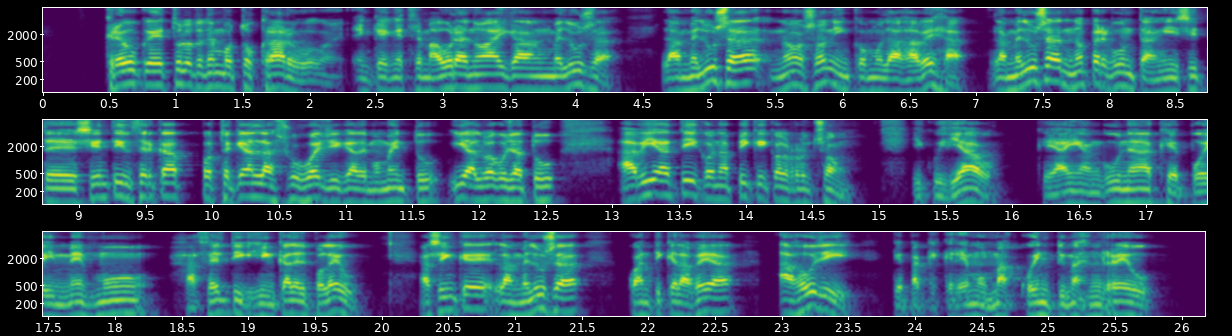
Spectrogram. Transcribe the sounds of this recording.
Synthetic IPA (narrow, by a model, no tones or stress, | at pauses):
kɾe̞wke̞est̪olo̞t̪e̞nẽ̞mot̪o̞kɾaɾue̞ŋke̞ːŋe̞ht̪ɾe̞maðuɾano̞ajɣaŋme̞lus̬a̰ | laɦme̞lusano̞so̞nĩŋko̞mulasaβ̞e̞ɦa̰laɦme̞lusazno̞pe̞ɾɣunt̪aŋisit̪e̞sje̞nt̪inθe̞ɾkapoht̪e̞keanlasuɦwe̞ʎiɣaðe̞mõmẽnt̪uialwe̞ɣ̞oʝat̪uaβ̞iat̪iko̞napikiko̞lro̞nt͡ʃo̞ŋ | ḭkwiðjaw | ke̞ajŋãŋɡunahkʰe̞pwe̞jmẽ̞ɦmuha̰θe̞lt̪ikhiŋkale̞lpo̞le̞w | asiŋke̞laɦme̞lus̬a | kwant̪ike̞laɦβe̞a | aɦuʝi | ke̞pake̞keɾemuɦmahkwe̞nt̪uimaseŋre̞u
